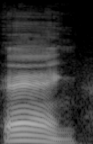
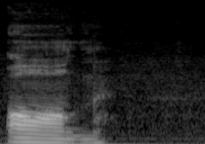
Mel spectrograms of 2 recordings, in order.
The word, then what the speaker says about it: Aang: It's Avatar Aang. Nah, his name is Ong.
